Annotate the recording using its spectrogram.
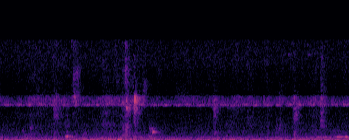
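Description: A small metal figure clinks softly as it is set down on a metal plate.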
